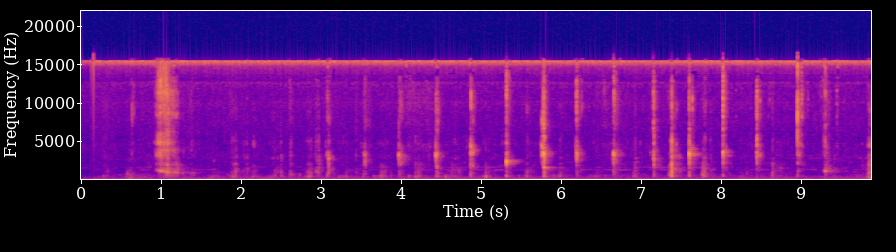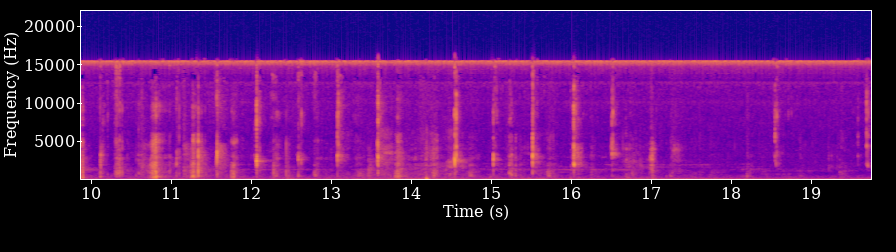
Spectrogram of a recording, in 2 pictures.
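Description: Close-miked eating of fried rohu fish: biting and chewing with many irregular crisp crunches and mouth clicks, over a steady low hum.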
